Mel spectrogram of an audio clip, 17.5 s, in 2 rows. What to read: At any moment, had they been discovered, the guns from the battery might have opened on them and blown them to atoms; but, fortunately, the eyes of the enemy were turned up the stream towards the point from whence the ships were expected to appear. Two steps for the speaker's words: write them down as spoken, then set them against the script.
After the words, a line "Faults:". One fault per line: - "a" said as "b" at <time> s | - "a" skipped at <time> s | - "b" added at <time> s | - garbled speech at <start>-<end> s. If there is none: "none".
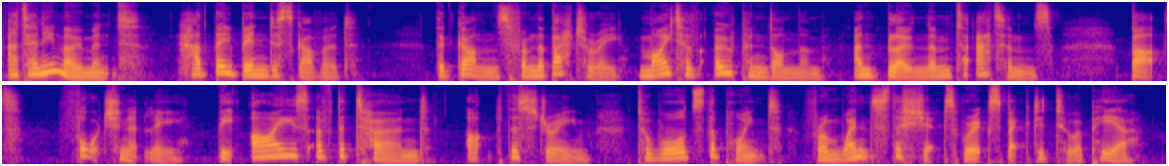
At any moment, had they been discovered, the guns from the battery might have opened on them and blown them to atoms; but, fortunately, the eyes of the turned up the stream towards the point from whence the ships were expected to appear.
Faults:
- "enemy were" skipped at 11.3 s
